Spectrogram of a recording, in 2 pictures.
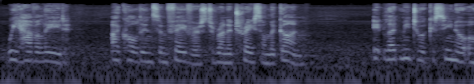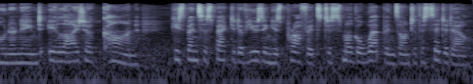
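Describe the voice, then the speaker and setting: An actress playing a composed, helpful alien information broker in a video game, speaking in a measured, polished manner. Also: female voice, lowish voice, fairly even intonation, noisy background, lightly acted. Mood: businesslike.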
